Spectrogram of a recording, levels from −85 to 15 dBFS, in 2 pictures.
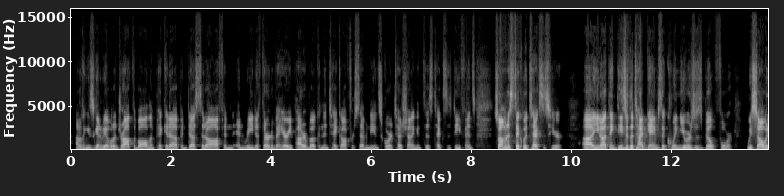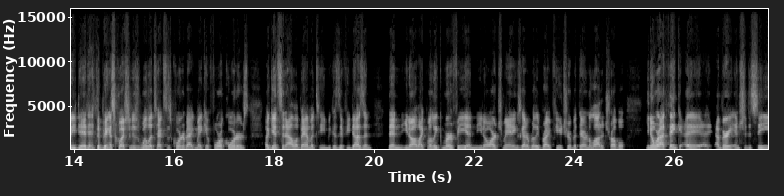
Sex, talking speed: male, 275 wpm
